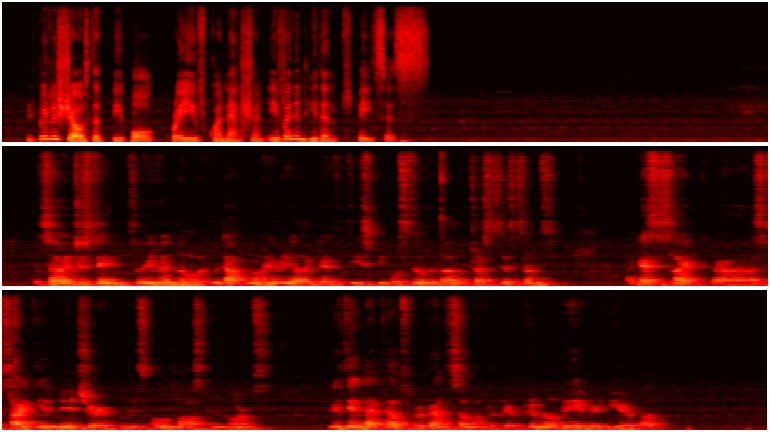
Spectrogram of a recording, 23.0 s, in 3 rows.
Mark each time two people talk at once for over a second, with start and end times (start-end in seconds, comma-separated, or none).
none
